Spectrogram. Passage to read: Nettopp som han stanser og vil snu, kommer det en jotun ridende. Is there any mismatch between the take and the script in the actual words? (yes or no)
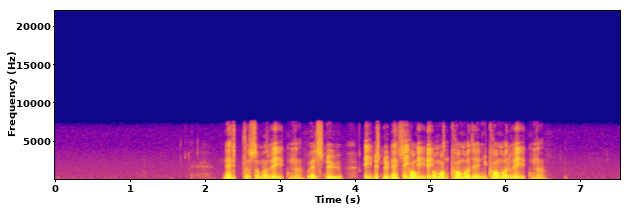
yes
